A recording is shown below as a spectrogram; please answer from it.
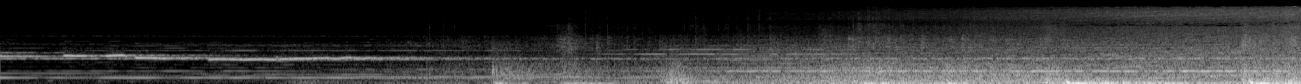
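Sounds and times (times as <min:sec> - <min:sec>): held tone of film score: 0:00.0 - 0:13.0
moving train rumble: 0:03.8 - 0:13.0
heavy low thuds: 0:04.1 - 0:13.0.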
